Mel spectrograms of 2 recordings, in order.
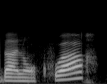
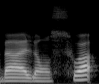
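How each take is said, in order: First: The consonant before 'oi' is a hard k sound. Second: The consonant before 'oi' is a soft s sound. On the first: The speaker calls it wrong. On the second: The speaker calls it right.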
